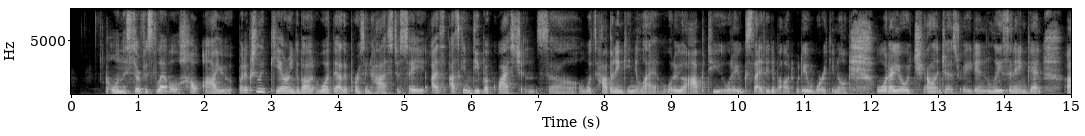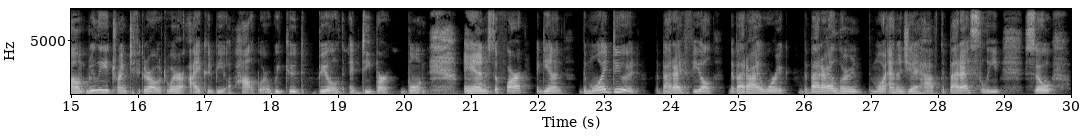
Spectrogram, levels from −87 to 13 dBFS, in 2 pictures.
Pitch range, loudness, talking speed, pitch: 145-170 Hz, -19 LUFS, 200 wpm, 155 Hz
